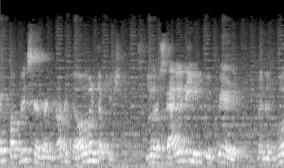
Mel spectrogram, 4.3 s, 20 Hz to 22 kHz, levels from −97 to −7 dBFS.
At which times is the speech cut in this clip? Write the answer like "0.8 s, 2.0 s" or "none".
2.0 s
